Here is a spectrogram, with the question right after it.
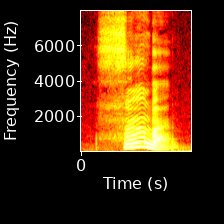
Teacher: o AM forma um som apenas, que é o som AN, é o A nasal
